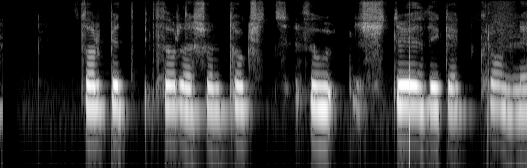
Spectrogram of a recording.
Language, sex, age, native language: Icelandic, male, 12, Icelandic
